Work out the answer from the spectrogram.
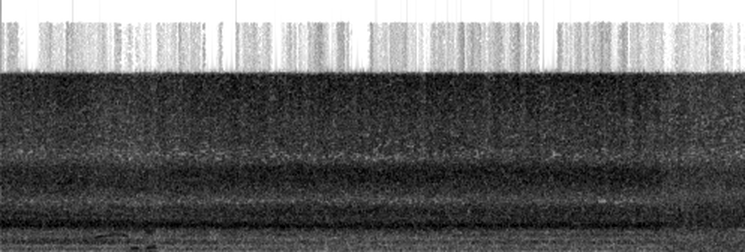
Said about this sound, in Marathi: पूर्ण जे डॅमचं स्लोपपासून वरतून पाणी पडतं खाली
